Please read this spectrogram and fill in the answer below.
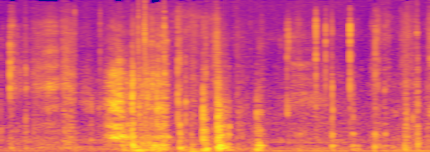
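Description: Handling noise of plastic slot-car track pieces and the camera being moved: a cluster of knocks and rustles starting about a second in, then a quick run of small sharp clicks near the end.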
